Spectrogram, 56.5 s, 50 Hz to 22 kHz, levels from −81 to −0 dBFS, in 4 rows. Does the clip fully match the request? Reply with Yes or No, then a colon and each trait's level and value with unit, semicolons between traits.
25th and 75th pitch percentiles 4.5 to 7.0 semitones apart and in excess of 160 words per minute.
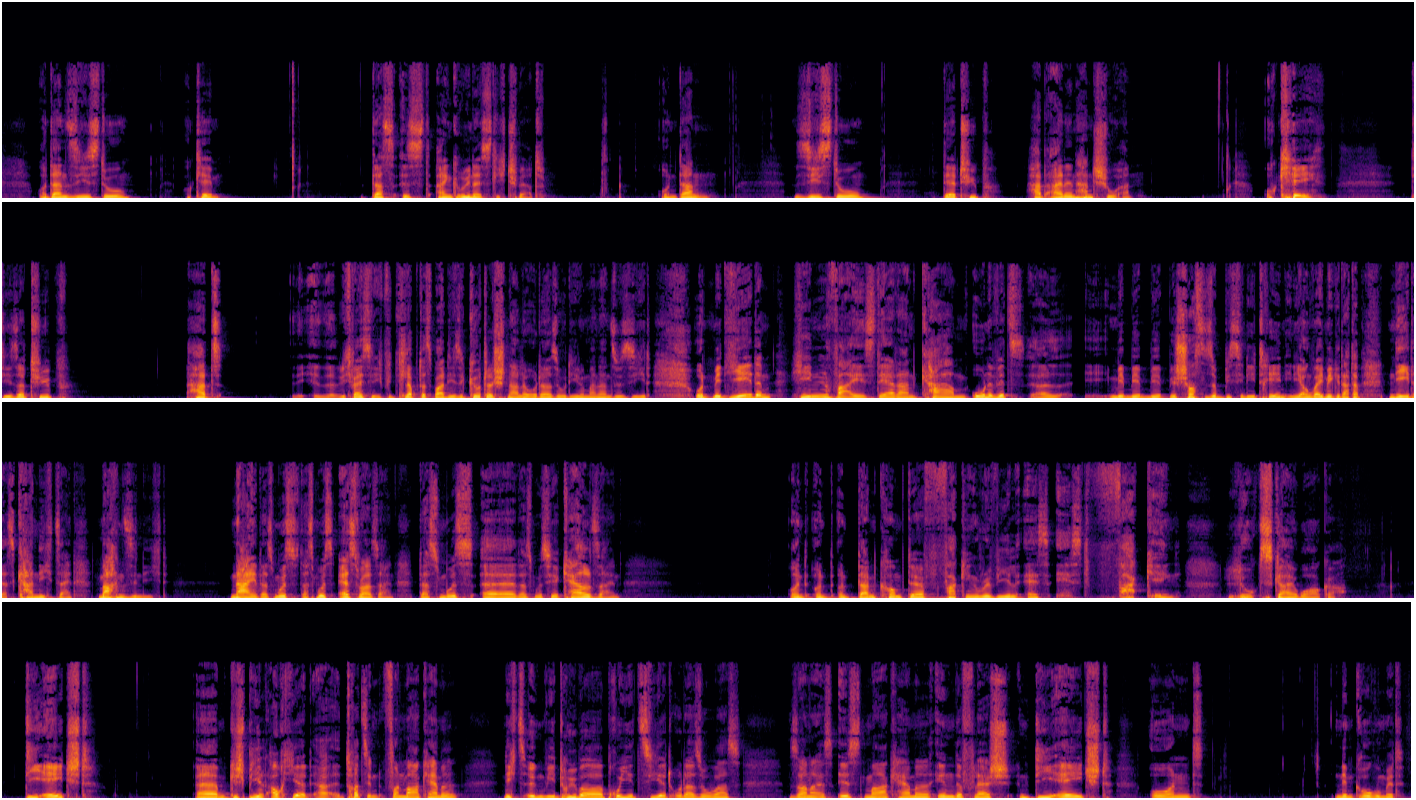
No: wide, 5.4 semitones; average, 140 wpm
